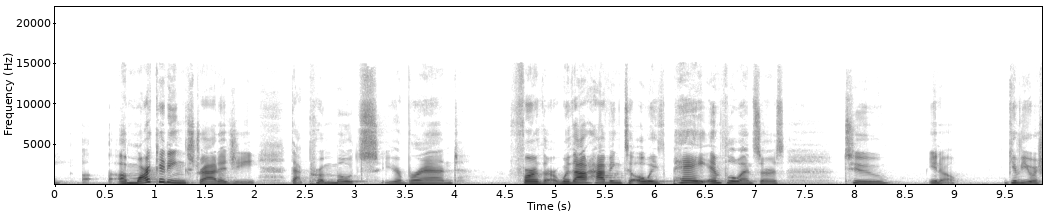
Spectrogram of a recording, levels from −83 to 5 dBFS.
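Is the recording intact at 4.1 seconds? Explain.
Yes, just barely. DAB burbling ends at 4.06 s, having started at 3.89 s. Weak-reception bit errors corrupt several MP2 frames, so short blips of noise hit single sub-bands.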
